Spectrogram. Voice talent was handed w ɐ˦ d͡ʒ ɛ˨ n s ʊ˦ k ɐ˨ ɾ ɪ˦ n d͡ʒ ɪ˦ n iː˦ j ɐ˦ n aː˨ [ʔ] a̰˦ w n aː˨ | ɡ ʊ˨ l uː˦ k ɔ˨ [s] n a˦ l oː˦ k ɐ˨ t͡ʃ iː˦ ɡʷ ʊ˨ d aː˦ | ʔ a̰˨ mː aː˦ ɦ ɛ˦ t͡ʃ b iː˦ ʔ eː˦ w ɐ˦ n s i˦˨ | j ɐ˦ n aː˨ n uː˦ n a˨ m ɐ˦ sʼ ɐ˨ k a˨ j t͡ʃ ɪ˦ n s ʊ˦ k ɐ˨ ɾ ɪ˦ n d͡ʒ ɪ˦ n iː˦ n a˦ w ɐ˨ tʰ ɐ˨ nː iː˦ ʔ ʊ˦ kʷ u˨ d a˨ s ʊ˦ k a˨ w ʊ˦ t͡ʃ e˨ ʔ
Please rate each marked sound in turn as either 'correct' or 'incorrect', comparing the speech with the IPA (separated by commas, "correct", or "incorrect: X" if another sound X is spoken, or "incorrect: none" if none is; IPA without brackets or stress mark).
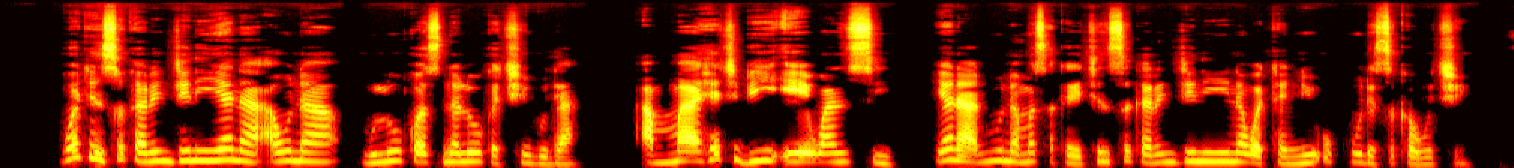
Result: correct, correct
